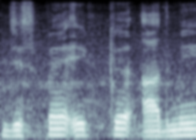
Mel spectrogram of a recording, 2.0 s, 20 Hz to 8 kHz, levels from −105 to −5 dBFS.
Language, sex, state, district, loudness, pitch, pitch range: Hindi, male, Uttar Pradesh, Ghazipur, -15 LUFS, 125 Hz, 115-130 Hz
